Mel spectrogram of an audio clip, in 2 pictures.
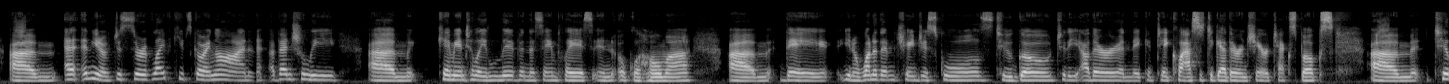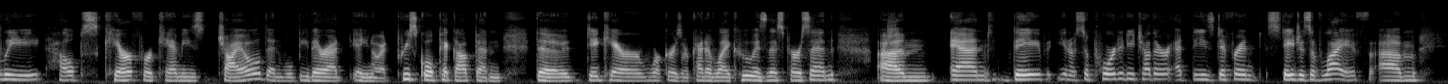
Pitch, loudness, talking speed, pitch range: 190 Hz, -20 LUFS, 190 wpm, 180-215 Hz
